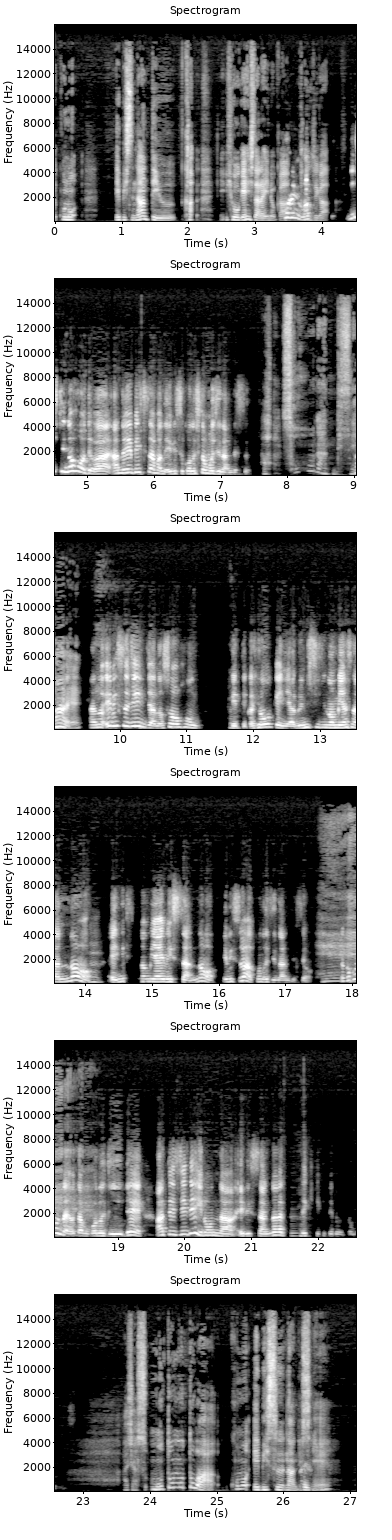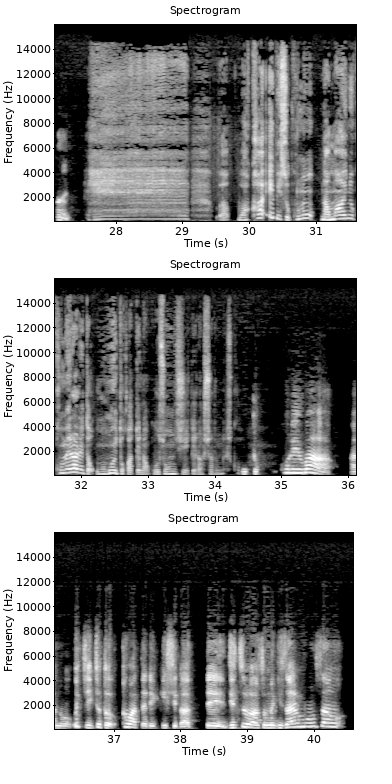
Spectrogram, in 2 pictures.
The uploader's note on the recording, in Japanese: Zoom収録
